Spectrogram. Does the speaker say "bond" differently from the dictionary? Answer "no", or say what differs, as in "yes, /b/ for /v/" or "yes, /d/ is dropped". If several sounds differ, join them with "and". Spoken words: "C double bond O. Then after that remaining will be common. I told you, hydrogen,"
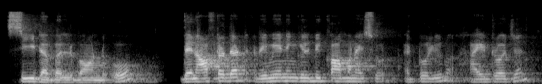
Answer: no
